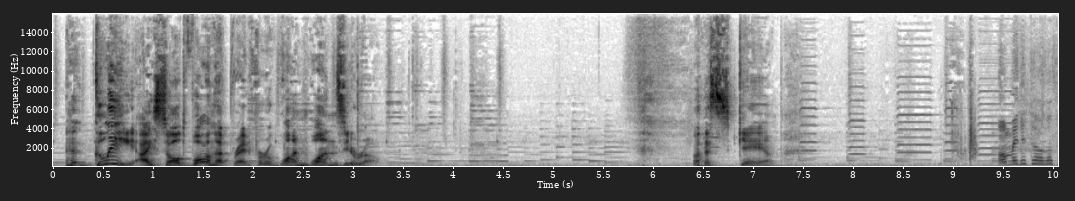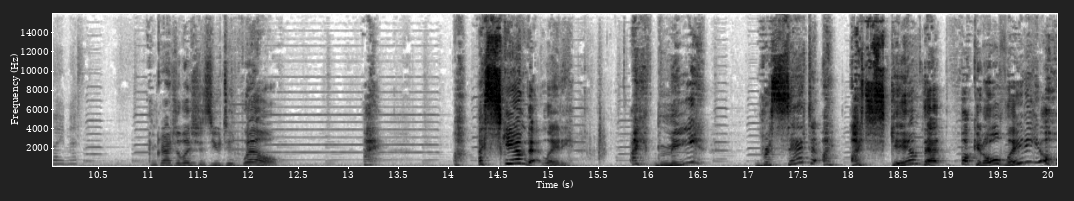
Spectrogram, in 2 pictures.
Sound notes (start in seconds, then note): 5.7 laughing; 13.1 distraught voice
